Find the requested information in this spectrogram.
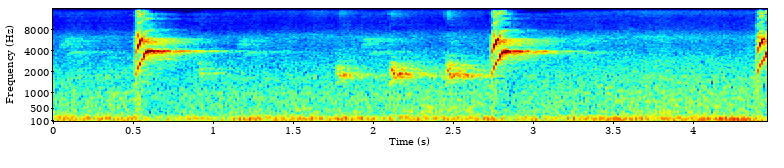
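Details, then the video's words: Cucak rawis used to train cage birds: single sharp high falling chirps about every two seconds, with soft lower warbled notes between, over steady faint background noise. "Suara Burung Cucak Rawis Cerewet Gacor"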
